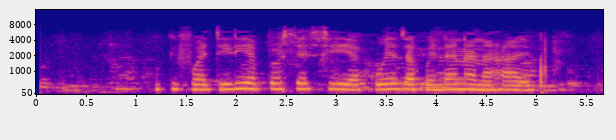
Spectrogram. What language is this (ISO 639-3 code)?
swa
